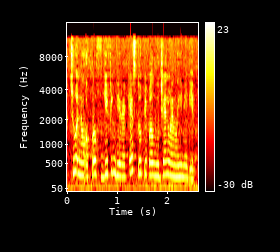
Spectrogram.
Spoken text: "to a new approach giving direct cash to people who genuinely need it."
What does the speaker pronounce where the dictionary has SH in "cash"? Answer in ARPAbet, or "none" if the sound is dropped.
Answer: S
